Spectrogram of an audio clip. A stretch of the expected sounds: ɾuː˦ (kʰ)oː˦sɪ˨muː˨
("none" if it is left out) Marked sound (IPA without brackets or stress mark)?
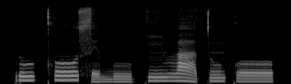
kʰ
